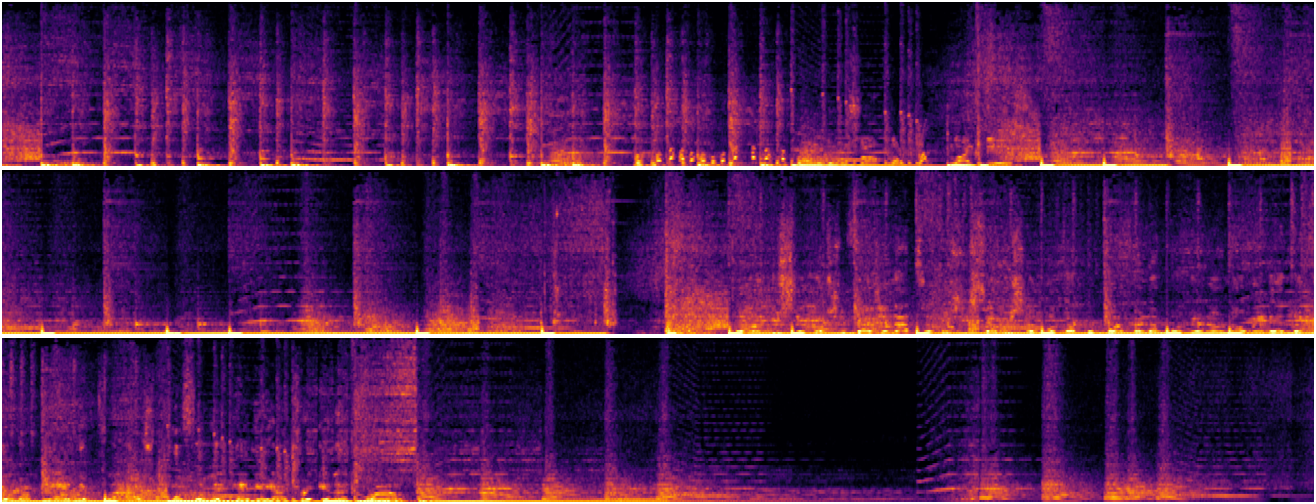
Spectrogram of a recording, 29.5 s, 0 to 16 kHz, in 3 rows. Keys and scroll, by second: 5.5-8.0 typing, 10.9 ctrl+space.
